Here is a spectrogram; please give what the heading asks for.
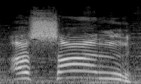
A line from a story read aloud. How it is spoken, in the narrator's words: shouted Melchior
